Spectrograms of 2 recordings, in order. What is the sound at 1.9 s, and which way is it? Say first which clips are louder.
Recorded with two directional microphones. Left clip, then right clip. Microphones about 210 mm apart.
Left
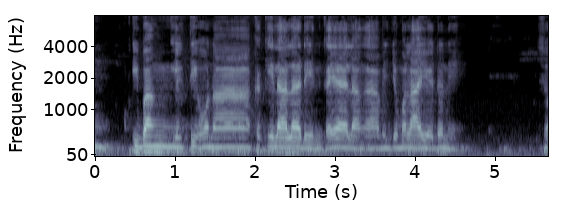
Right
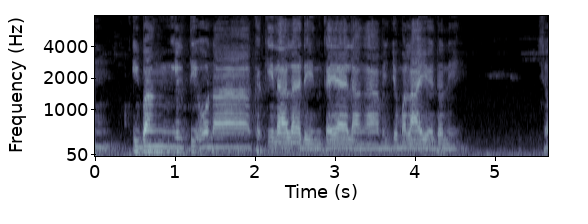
Speech: left 2 dB; 15° left (ahead or behind).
